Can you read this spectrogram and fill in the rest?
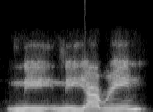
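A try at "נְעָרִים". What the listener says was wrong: That's not a knee. That's a shiva underneath that. That makes a nus. That makes a nus sound like a nut. Not Irene.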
